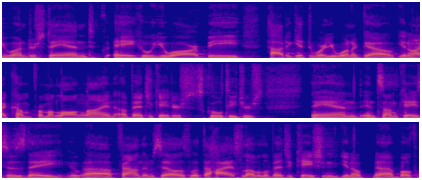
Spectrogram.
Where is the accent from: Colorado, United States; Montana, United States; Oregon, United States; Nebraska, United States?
Colorado, United States; Denver; I grew up in Colorado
